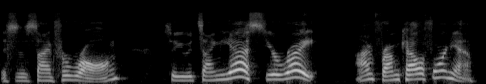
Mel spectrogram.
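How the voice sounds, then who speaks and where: A woman's voice: medium pitch, big pitch swings, normal speed, dry recording, studio quality. A woman giving an online sign language lesson over a webinar call, patiently explaining and acting out example phrases. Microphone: webinar video call.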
